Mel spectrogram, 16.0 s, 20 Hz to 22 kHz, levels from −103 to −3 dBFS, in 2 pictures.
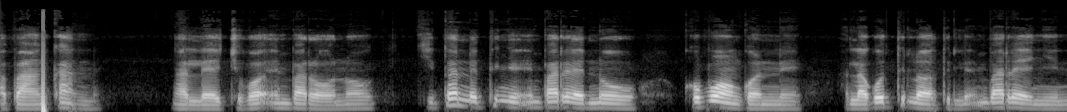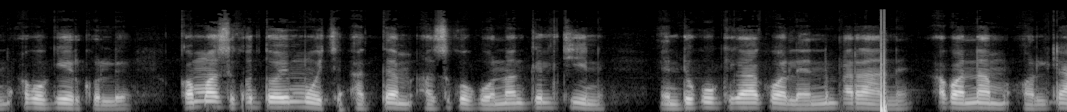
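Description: At 0.31 to 0.33 s there is invalid numbers at full scale. A calculation produced infinite or invalid values that were pinned to the maximum sample value for one processing block of about 11.6 ms, which fits a 512-sample block. Because the block is this short, it is heard as a single hard bang. On a waveform it shows as a flat slab far beyond the speech peaks, and on a spectrogram as a bright full-height vertical stripe.

From 0.47 to 0.59 s comes repeated packet loss with a robotic sound. Three gaps, the longest 20 ms, left 60 ms missing. Each gap was patched by extending the previous sound, so half of this short span is synthetic. It sounds choppy. A spectrogram shows repeated smeared, overly regular harmonic patches, and the waveform shows cloned cycles.

At 4.25 to 4.29 s a short concealed packet loss fills a 20 ms hole by continuing the last sound before it blends back into the real audio. 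It is heard as a brief smear or wobble. A spectrogram shows a small blurred patch where fine detail is lost.

Between "kobongoni ala" at 6.95 s and "to imuch atem asikokonon" at 9.85 s there are scattered short gaps. Around five separate losses total 120 ms, the longest roughly 40 ms. Each was patched by extending the preceding sound, so the audio stays clear but with occasional hiccups. A spectrogram shows isolated small smears spread across the stretch.

Two further short concealed packet losses follow back to back at 14.25 and 14.29 s. Each fills 20 ms, so together they make one smear of about 40 ms.

At 14.60 to 14.62 s the invalid numbers at full scale return for a longer block of about 23 ms, which fits a 1024-sample block. It is again a loud bang, and it appears as a flat rectangle far beyond the speech peaks on the waveform with a broadband stripe on the spectrogram.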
